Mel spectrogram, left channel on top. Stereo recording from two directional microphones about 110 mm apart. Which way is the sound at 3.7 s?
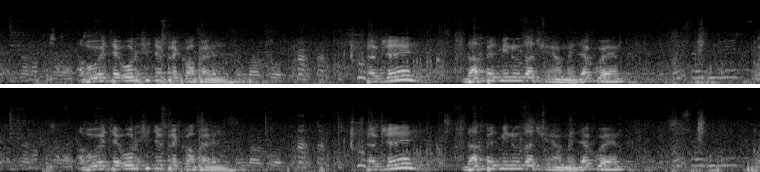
30° right (ahead or behind).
